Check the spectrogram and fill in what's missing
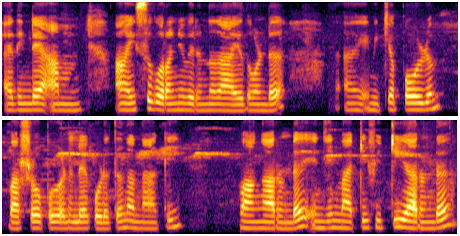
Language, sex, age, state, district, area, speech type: Malayalam, female, 30-45, Kerala, Palakkad, rural, spontaneous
